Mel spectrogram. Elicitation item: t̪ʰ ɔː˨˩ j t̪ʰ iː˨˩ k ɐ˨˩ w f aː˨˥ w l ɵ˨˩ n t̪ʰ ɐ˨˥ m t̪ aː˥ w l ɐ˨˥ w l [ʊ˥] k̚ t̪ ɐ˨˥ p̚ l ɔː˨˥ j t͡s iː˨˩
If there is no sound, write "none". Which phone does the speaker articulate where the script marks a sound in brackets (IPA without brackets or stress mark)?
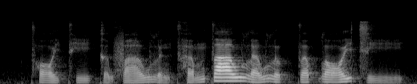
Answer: ʊ˨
